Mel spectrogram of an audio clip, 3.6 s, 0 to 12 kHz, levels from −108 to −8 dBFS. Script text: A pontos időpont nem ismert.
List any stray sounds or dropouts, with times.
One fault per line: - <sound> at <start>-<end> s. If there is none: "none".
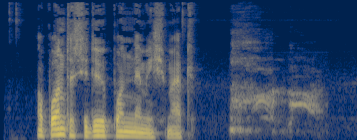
- laugh at 2.3-3.3 s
